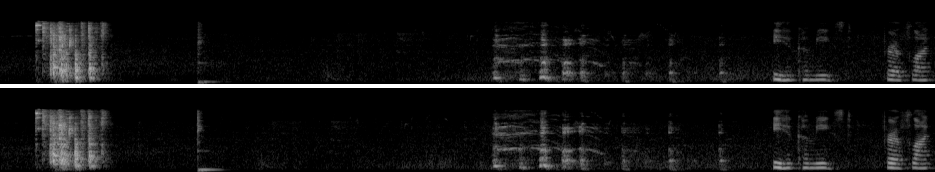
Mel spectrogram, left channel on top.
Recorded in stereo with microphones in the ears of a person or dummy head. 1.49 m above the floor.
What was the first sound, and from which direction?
Breaking glass, 25° right (ahead or behind).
